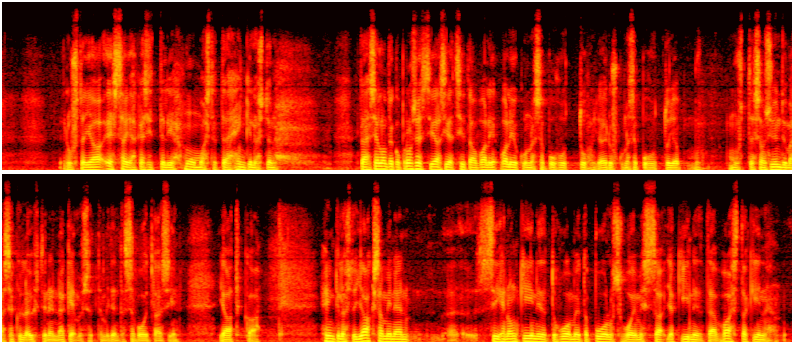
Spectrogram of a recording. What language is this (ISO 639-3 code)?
fin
